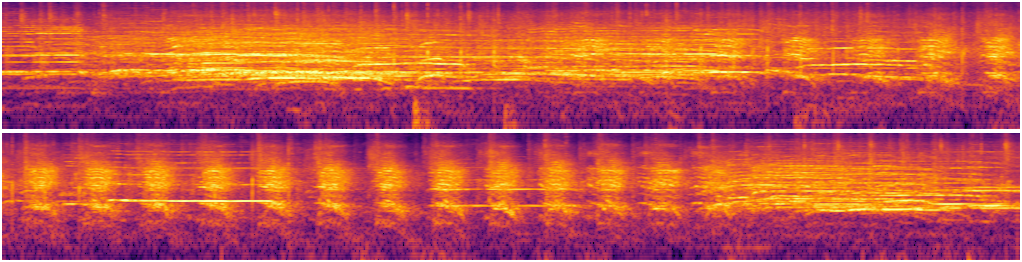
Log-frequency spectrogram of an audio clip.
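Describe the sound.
Loud crowd cheering and whooping from an audience welcoming a guest onto a show, swelling into rhythmic pulsing crowd noise with clapping, with voices calling out throughout.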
